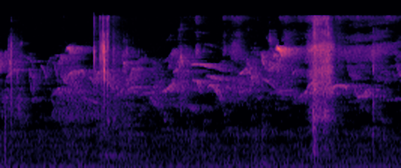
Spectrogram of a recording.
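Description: Several wild birds chirping and calling with short, quick, high notes, over faint outdoor background noise. A sharp click about a second in and a louder short noise about three seconds in.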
